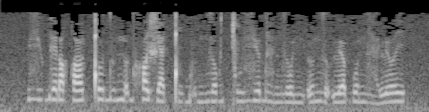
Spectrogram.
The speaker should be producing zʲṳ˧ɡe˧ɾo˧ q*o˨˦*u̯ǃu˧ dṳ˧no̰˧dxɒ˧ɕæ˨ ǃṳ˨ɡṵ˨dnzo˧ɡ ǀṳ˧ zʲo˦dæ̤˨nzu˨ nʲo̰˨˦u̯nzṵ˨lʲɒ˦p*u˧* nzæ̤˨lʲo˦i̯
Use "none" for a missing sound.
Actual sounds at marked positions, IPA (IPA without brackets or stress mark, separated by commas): o˨˦, u˧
